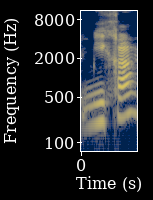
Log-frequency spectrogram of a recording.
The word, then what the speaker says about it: mija: Mi hija is how we'd want to say it, but oftentimes in Spanish they'll say mija because the H is silent, and so it kind of all goes together.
